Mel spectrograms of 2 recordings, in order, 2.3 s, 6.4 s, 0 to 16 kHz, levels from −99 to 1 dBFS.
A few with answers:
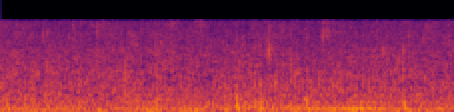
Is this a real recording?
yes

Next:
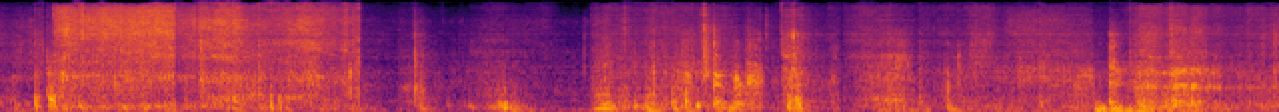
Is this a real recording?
no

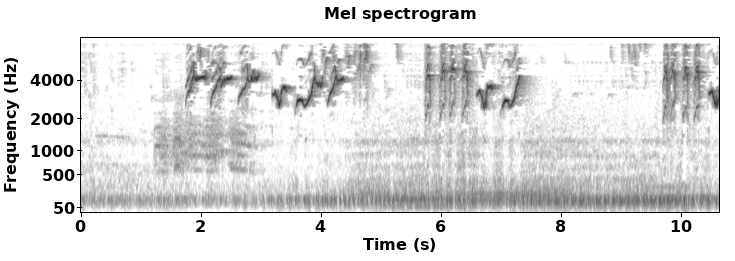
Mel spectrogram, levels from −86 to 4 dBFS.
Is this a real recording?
yes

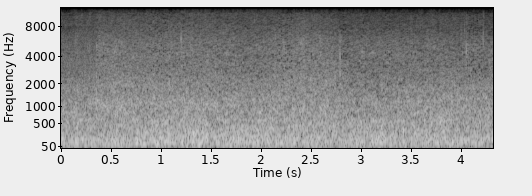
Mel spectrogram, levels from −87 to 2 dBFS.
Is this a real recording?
yes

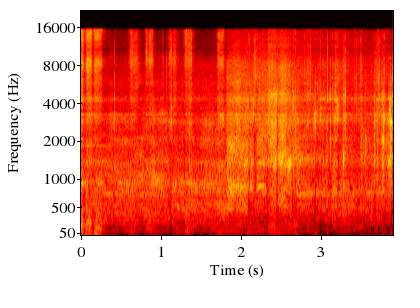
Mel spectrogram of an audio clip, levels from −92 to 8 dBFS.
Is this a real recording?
no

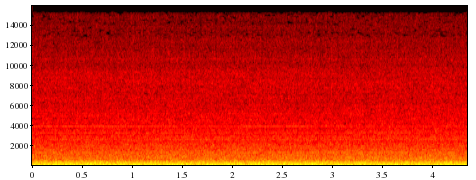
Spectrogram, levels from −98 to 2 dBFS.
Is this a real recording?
yes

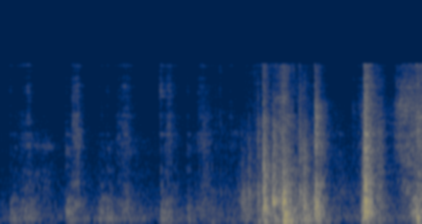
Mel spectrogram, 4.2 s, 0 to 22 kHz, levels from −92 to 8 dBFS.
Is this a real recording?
yes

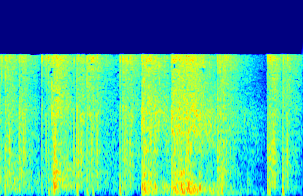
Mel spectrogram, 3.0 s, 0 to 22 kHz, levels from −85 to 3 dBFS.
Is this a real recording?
yes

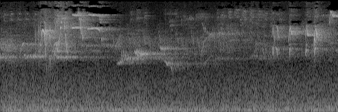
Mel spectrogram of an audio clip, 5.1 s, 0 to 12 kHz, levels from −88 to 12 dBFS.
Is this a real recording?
yes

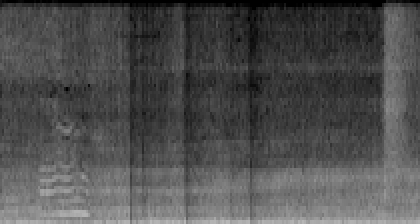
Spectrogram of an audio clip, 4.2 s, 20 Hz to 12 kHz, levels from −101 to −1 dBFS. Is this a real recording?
yes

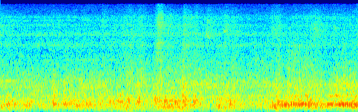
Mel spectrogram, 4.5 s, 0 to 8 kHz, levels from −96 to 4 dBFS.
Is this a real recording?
yes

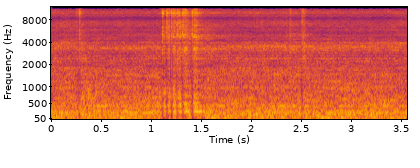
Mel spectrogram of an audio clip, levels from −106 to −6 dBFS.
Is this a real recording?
no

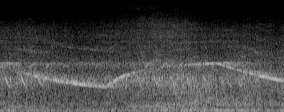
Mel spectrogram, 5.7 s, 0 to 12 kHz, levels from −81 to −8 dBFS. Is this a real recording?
yes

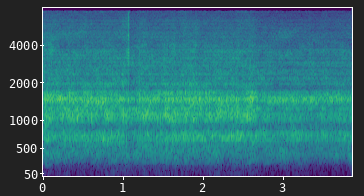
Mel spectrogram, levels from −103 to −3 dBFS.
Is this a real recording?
no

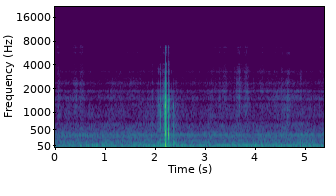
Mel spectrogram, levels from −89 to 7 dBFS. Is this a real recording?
no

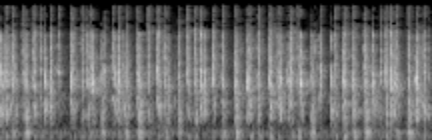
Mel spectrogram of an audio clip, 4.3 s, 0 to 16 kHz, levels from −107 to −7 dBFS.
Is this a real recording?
yes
